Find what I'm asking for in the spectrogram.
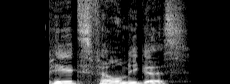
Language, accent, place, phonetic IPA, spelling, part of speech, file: German, Germany, Berlin, [ˈpɪlt͡sˌfœʁmɪɡəs], pilzförmiges, adjective, De-pilzförmiges.ogg
- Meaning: strong/mixed nominative/accusative neuter singular of pilzförmig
